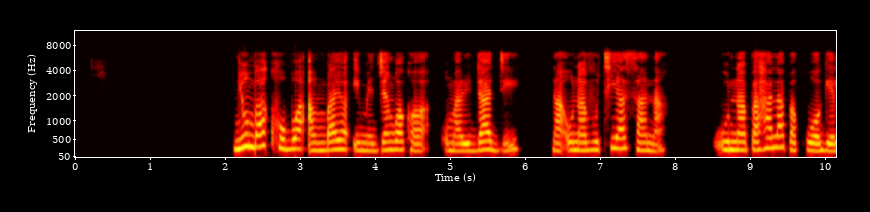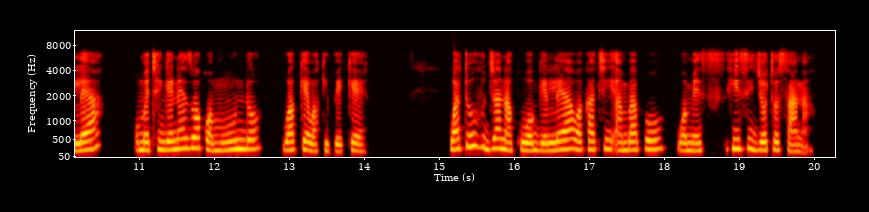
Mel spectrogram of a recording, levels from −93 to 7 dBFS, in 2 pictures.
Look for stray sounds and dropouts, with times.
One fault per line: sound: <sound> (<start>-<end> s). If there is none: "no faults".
no faults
